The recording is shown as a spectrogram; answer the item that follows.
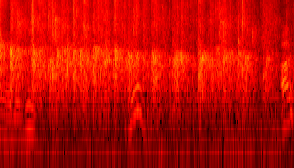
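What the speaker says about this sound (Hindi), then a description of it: "मारिया जाहिद के लिए भी जोरदार तालियां हो जाए" Studio audience on a Pakistani morning talk show claps steadily for an arriving young celebrity guest, the applause running throughout beneath a host's voice.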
